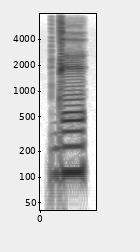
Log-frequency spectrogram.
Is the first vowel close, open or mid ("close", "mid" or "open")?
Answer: mid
